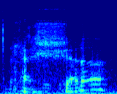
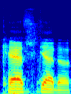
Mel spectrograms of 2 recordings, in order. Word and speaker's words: Cascetta: Cachetta? Is that how you pronounce that? Cachetta? Well, really, it's pronounced Cascetta.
